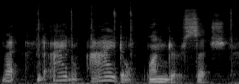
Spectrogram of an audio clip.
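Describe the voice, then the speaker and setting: A man's voice: mid-range voice, sing-song, moderate pace, vocal fry, noisy background. A young man giving rambling, self-mocking commentary while playing a game, with frequent cursing and yelped "oh no"s. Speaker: gamer recording a let's play.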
